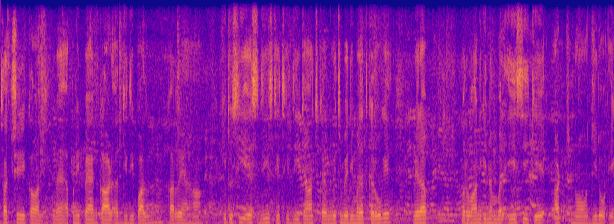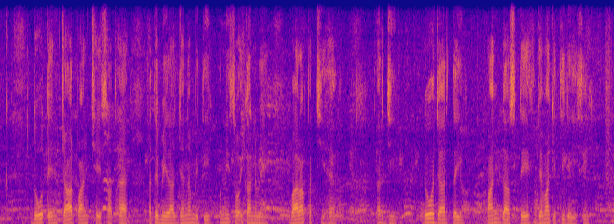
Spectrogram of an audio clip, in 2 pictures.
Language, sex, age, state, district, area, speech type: Punjabi, male, 18-30, Punjab, Ludhiana, urban, read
